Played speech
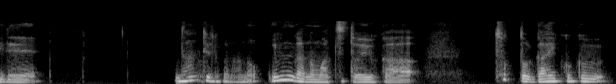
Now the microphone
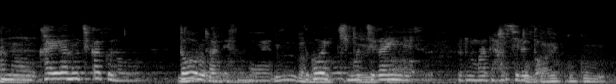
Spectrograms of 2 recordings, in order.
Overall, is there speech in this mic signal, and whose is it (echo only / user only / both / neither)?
both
